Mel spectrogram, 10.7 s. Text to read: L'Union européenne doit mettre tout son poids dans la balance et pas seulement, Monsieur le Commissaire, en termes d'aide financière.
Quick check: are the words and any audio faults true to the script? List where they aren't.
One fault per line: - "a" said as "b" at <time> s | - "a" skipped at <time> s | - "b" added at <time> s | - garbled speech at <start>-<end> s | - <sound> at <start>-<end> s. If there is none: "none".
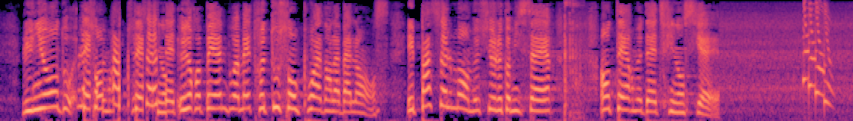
- garbled speech at 0.9-2.2 s
- thud at 7.0-7.3 s
- chirp at 10.0-10.5 s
